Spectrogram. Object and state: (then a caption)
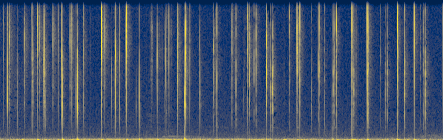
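Glass perfume bottle. Long nails tap and scratch a small, clear glass perfume bottle with a crown cap, held up in the air. Rapid, sharp, bright clicks with quick scraping strokes fall in an uneven rhythm over a faint, steady low hum, each tap dying away almost at once.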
